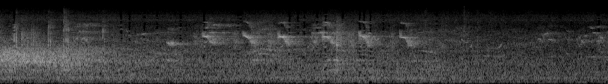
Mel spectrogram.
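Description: Noisy miner calling: a quick run of about six short, falling notes a couple of seconds in, over a rush of background noise that fades during the first second.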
